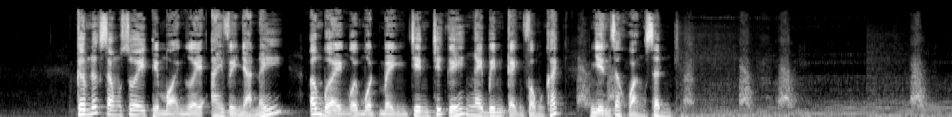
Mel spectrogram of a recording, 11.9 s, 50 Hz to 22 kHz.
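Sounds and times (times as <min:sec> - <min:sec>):
speech: 0:01.0 - 0:08.8
dog barking: 0:07.2 - 0:07.8, 0:08.5 - 0:10.0, 0:11.4 - 0:11.7.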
